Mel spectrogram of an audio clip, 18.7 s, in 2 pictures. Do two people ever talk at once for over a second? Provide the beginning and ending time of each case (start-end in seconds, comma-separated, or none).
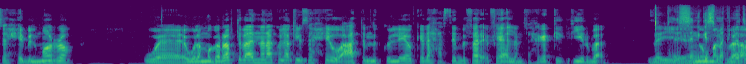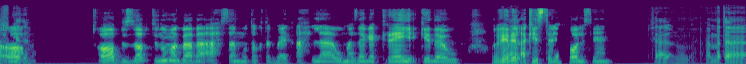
8.3-9.7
